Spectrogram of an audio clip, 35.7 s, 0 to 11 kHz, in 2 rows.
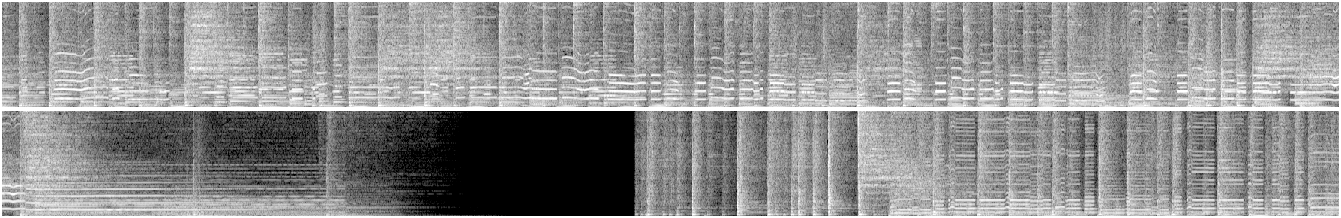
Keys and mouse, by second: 2.2-4.3 drag, 5.4-7.2 drag, 8.9 click, 9.0-9.5 drag, 10.8 click, 13.0-14.3 drag, 15.2 click, 17.2-19.3 drag, 21.6 g, 25.1 click, 26.3-28.1 drag, 29.2-31.1 drag, 32.1 click, 33.0-34.8 drag.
